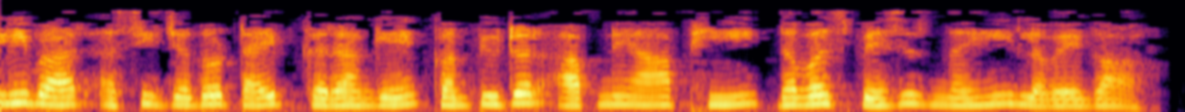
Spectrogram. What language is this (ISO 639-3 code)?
pan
